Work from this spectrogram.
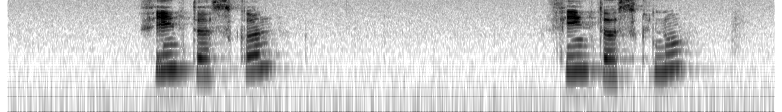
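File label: "getacqua where do u live", Tunisian Arabic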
